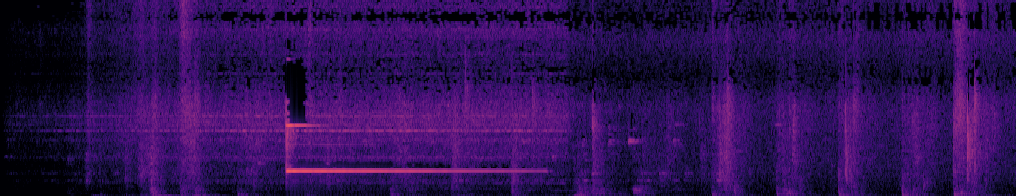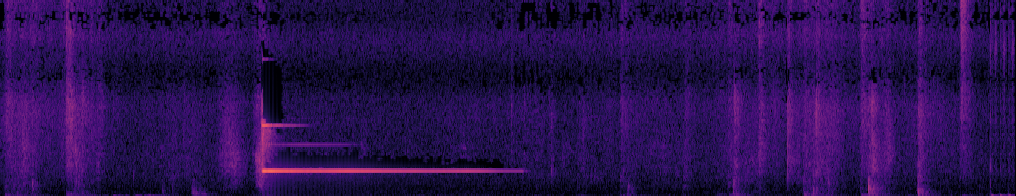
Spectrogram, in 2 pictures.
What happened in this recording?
Water is running in the background. Then I get a notification on my phone. I stop the water and start walking towards my phone. Afterwards, I get a second notification and take some steps again.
